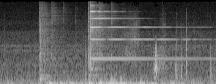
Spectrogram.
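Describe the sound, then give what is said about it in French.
Little grelot bells jingle on the shoes of Souris Chérie, the mouse in a children's story, a bright ringing burst that hangs in the air, followed by a few lighter, scattered tinkles over a low rumble. “Elle met sa robe à pois, son manteau à carreaux, son foulard à fleurs, ses chaussures à grelots et son chapeau ciel étoilé pour aller au bal des souris.”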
